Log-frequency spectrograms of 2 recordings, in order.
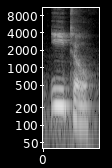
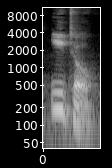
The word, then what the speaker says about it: ito: it change meanings too so the i goes up and the o goes down so it's ito to hail again ito to hell all right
